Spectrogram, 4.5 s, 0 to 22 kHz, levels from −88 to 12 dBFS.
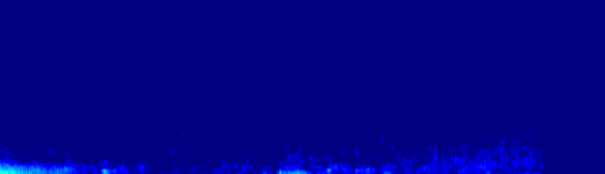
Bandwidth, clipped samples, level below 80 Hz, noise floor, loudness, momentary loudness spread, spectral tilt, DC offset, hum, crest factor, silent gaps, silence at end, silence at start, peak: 19.5 kHz; under 0.1%; -82 dBFS; -86 dBFS; -64 LUFS; 11 LU; -6 dB/octave; under 0.1%; none; 24 dB; none; 0.45 s; 0 s; -40 dBFS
